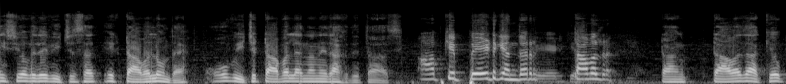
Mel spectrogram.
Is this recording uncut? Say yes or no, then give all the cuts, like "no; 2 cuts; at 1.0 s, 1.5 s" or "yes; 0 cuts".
yes; 0 cuts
